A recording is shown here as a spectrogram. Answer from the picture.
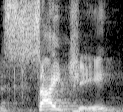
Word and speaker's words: Saichi: And with me, I have Jan Saichi, rhymes with Tai Chi.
